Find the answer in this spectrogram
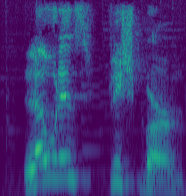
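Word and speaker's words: Laurence Fishburne: Lawrence Fishburne.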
